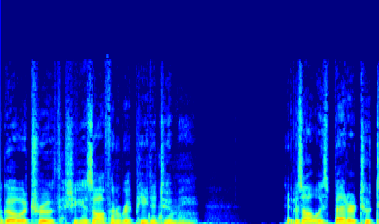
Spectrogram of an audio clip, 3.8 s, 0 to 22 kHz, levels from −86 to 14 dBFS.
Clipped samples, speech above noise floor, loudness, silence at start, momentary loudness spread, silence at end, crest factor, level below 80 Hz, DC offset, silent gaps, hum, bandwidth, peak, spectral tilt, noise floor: under 0.1%; 32 dB; -23 LUFS; 0 s; 10 LU; 0 s; 18 dB; -36 dBFS; under 0.1%; none; none; 16 kHz; -6 dBFS; -6.5 dB/octave; -54 dBFS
